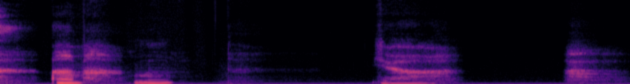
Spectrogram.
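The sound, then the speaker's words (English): Heavy, wheezing breaths in several raspy, breathy bursts, partly voiced like gasps and sighs. Quiet pauses separate them, and there is no clear speech. “I'm wheezing.”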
